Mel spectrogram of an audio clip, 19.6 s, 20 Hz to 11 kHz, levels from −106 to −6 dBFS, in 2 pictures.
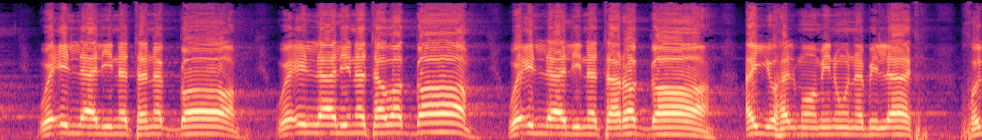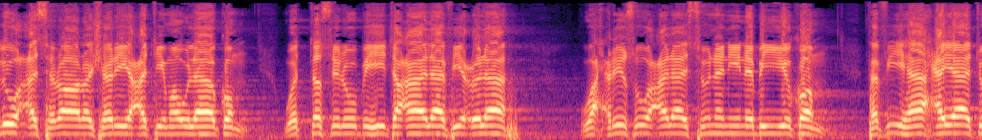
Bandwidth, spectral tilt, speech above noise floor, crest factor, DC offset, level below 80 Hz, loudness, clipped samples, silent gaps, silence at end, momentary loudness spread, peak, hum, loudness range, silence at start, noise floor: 11 kHz; -4.5 dB/octave; 32 dB; 12 dB; under 0.1%; -44 dBFS; -13 LUFS; under 0.1%; none; 0 s; 8 LU; -2 dBFS; none; 3 LU; 0.4 s; -45 dBFS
